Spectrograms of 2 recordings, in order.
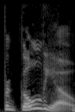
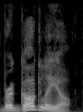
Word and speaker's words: Bergoglio: As a man whose parents emigrated from Italy, he has an Italian name, there pronounced Bergoglio. – But in Argentina, people commonly pronounce it Bergoglio.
